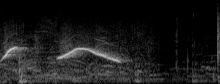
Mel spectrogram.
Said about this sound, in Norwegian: Når Sander kommer bort til pulten til Hugo, legger han mjølka på pulten og plystrer mot ham.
